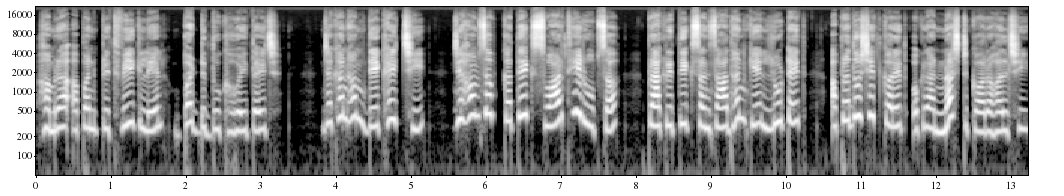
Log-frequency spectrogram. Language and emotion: Maithili, sad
